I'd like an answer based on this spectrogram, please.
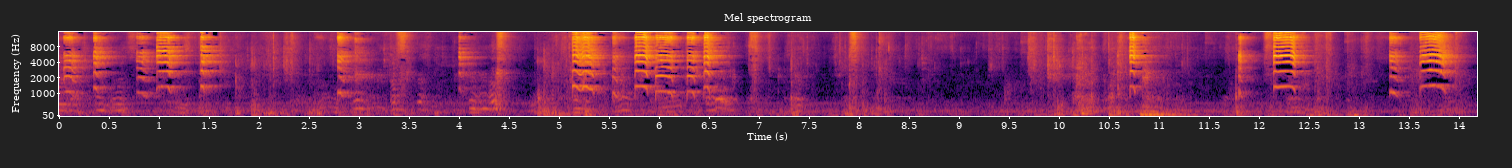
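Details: Thirteen-day-old male Papillon puppy indoors, giving many short high squeaks and thin whimpers in scattered bursts, some with rising-falling tones, over a faint steady hum and soft rustling.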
